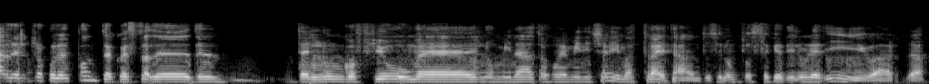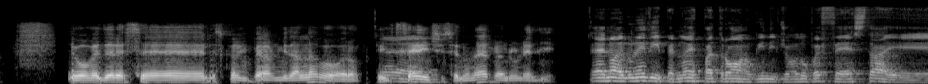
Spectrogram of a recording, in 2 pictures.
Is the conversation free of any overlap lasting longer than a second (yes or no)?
yes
